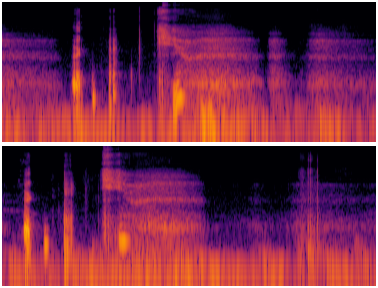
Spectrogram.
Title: Woke up sneezing 🤧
